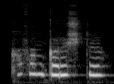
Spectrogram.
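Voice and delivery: high put-on voice; mock confused. Learner jokes in Turkish she's confused, high put-on voice. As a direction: play a baffled cartoon self.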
